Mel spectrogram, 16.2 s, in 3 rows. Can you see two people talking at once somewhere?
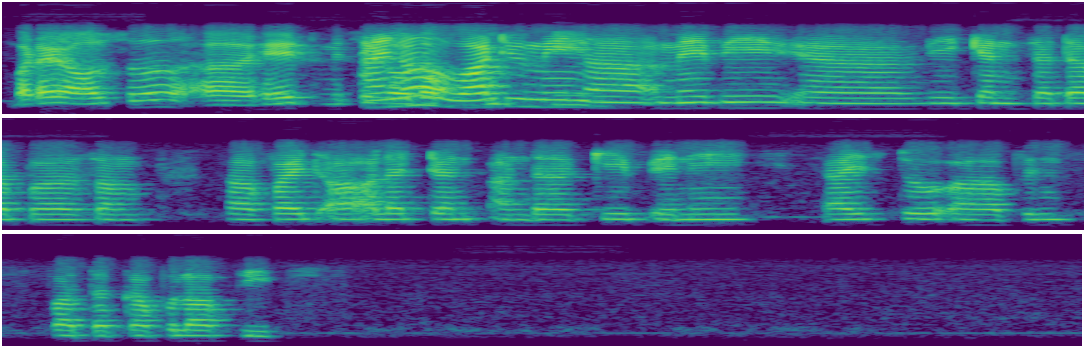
Yes, from 1.8 s

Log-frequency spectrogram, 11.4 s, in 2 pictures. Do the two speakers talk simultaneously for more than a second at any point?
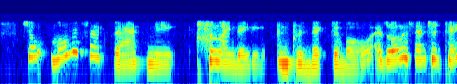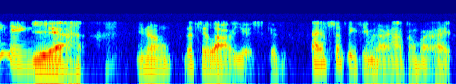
No

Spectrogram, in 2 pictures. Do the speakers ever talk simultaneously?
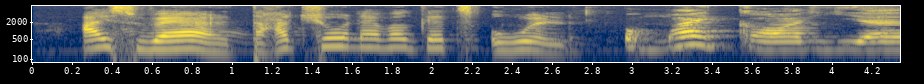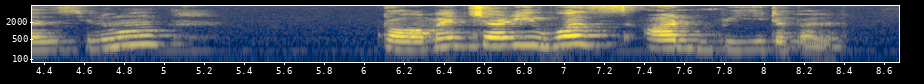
No

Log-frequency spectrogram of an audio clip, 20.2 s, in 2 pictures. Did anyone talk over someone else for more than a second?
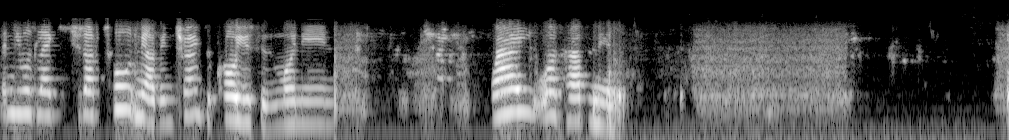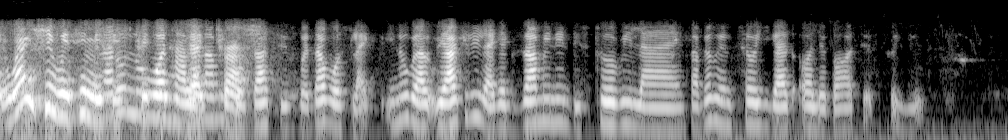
Yes, from 11.0 s

